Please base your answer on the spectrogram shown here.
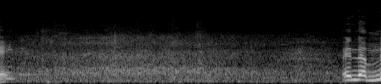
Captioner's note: laughter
